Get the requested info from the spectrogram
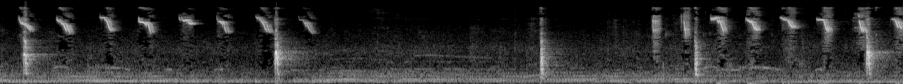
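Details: Pest squirrel calling its mother: bursts of sharp, very high chirps repeated about three per second, a pause with only scattered clicks in the middle, then the rapid chirp series resumes; faint low hum underneath.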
